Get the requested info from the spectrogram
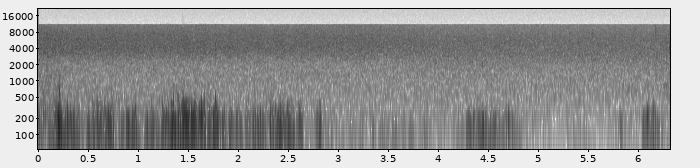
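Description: Close, irregular rustling and brushing, dull rather than crisp, in bursts over the first three seconds and again briefly a little past four seconds.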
